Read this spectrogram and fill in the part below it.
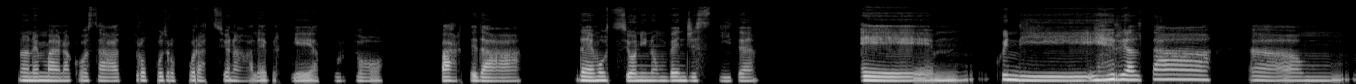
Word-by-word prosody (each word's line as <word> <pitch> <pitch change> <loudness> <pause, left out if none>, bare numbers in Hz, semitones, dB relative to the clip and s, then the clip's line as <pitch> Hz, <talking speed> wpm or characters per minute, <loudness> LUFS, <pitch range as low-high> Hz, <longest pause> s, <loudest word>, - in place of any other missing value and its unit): Non 185 -2 +1
è 175 - +3
mai 180 -1 +3
una 175 0 -2
cosa 175 -2 -5
troppo, 185 -1 -5
troppo 180 +1 -6
razionale, 180 0 -5
perché 90 - -5
appunto 170 - -9 0.5
parte 175 0 0
da 165 0 -2 0.5
da 190 -3 +4
emozioni 175 -1 +3
non 175 0 -1
ben 180 0 +2
gestite 170 0 -6 1.0
ehm, 180 - +2 0.3
quindi 185 -2 +3
in 230 - +7
realtà, 225 +1 +2 0.4
uhm, 180 0 -4
180 Hz, 95 wpm, -21 LUFS, 175-190 Hz, 1.0 s, in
